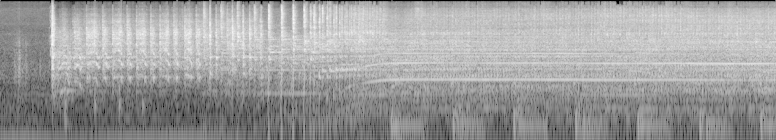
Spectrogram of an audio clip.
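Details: Kohler EFI engine after fitting an aftermarket high-pressure fuel pump with a modified plug and re-secured pump contacts: cranks a few seconds, catches near three seconds, revs climb, then settles into a steady, even idle; starts and runs cleanly.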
